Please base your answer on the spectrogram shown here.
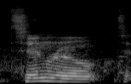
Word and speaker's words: Tenryu: Tenryu, is that how you say it?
